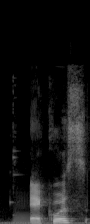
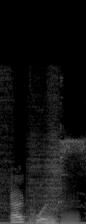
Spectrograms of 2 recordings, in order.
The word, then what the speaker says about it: Equus: Equus. You're the Stop! only one in the world who calls it Equus. equus. Whatever. Equus. I bet It's someone else. Because the Q is a CK in pronunciation.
